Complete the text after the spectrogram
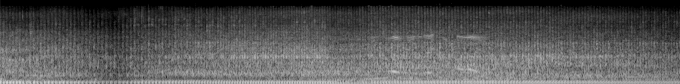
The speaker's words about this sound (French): Attention, le tracteur arrive.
